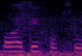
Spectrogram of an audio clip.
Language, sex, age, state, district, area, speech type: Urdu, female, 18-30, Uttar Pradesh, Aligarh, urban, spontaneous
